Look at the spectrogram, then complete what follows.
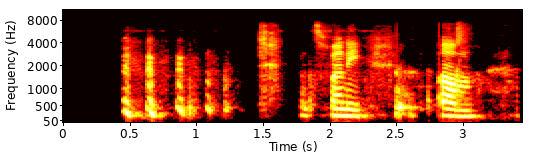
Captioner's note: laughs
